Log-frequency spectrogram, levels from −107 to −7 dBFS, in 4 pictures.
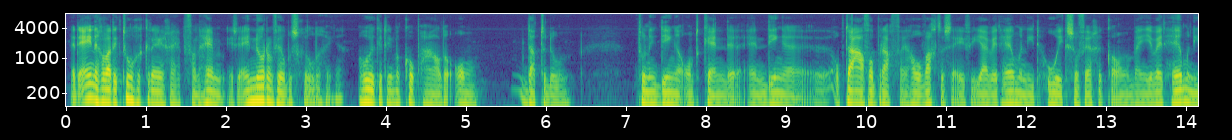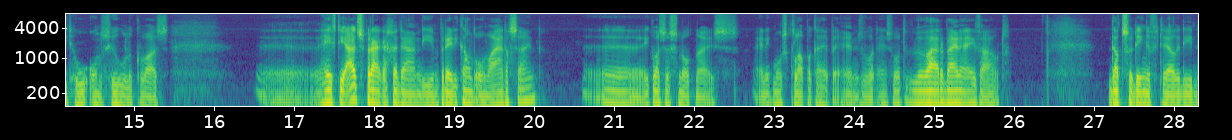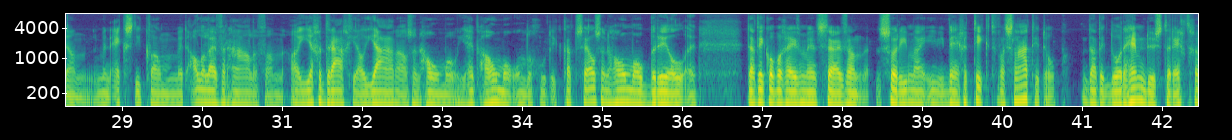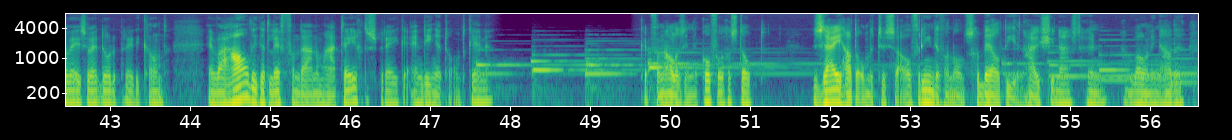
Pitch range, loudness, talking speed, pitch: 95-115 Hz, -21 LUFS, 195 wpm, 105 Hz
